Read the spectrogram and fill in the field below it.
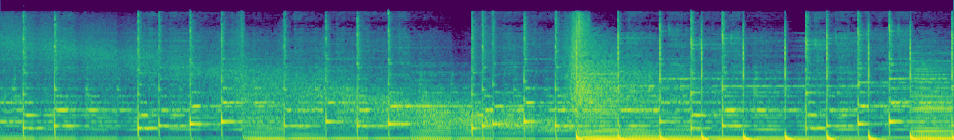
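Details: Electronic dance music with a heavy bass line and a steady beat plays throughout, and no animal sound is heard.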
